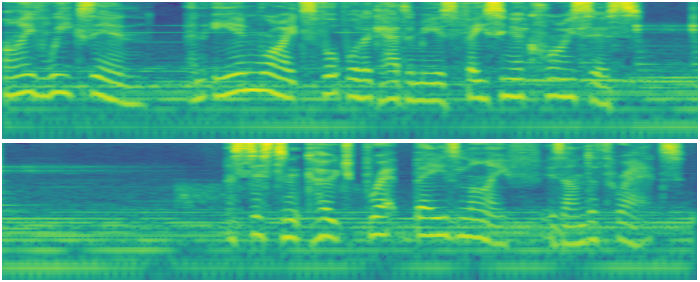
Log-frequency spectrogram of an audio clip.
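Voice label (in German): British English, Geheimnisvoll; Fremdtake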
